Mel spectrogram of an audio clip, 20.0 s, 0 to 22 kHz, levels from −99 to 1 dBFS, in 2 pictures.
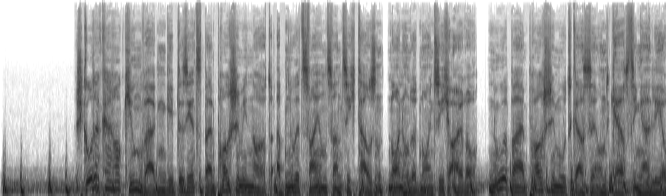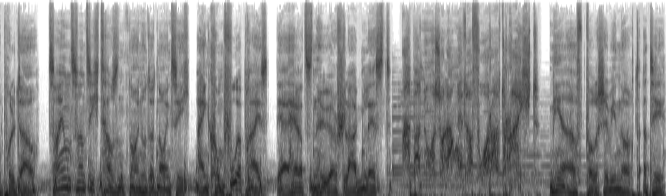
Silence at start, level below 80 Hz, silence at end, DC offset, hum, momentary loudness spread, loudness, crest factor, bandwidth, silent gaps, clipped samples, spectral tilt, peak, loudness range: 0 s; -26 dBFS; 0 s; 1%; none; 3 LU; -17 LUFS; 8 dB; over 20 kHz; none; under 0.1%; -4.5 dB/octave; -8 dBFS; 1 LU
